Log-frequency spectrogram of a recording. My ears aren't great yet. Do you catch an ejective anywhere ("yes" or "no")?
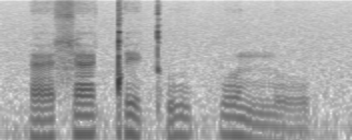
yes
